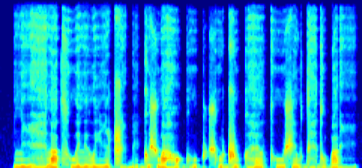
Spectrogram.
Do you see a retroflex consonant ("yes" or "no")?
yes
